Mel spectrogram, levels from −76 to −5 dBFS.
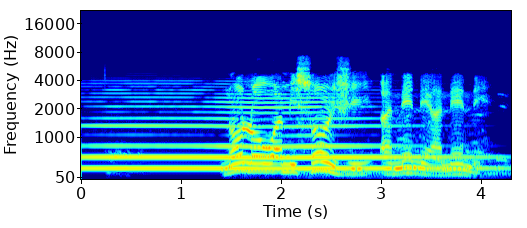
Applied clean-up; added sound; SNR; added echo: none; Wind instrument, woodwind instrument; -1 dB; none.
